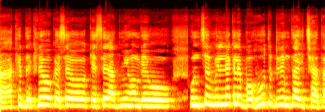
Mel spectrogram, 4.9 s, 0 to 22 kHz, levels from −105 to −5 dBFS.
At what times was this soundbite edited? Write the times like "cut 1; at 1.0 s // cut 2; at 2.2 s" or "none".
cut 1; at 2.7 s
